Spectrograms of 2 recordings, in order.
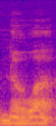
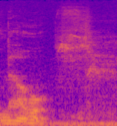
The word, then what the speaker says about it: nau: The Nau is how they pronounced it. The Spanish pronounced it Nau. So I think it wasn't Noah, it was Nau.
